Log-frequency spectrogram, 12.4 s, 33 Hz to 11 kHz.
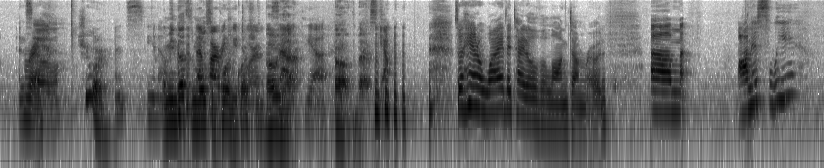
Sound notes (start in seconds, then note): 5.0 laughing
